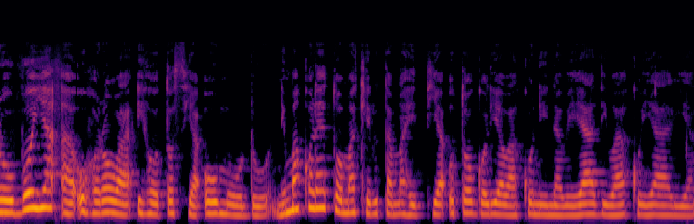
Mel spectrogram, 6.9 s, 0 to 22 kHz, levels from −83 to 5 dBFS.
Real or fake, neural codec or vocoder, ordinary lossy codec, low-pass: real; none; none; 9.9 kHz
